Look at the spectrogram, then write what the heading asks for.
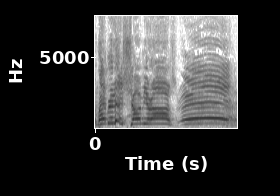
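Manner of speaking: high, loud yob chant; rowdy shout. Retold or imitated. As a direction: yell it like drunk tourists abroad. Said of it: "how you behave on holiday".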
